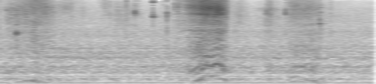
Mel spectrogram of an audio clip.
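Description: Zipper on a black fabric shoulder bag being pulled, one short zip a little past halfway.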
